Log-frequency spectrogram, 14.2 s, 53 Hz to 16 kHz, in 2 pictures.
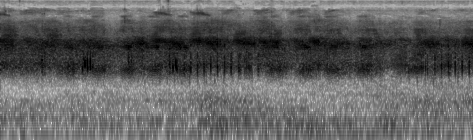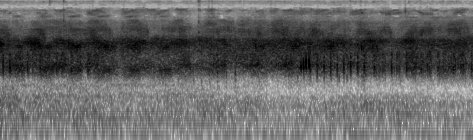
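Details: Night-time-style frog chorus in lotus rice paddies by a country lane, Echizen City, Fukui, June 2021; steady overlapping croaks from many frogs, occasional nearer sharp notes, and a low rumbling undertone.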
